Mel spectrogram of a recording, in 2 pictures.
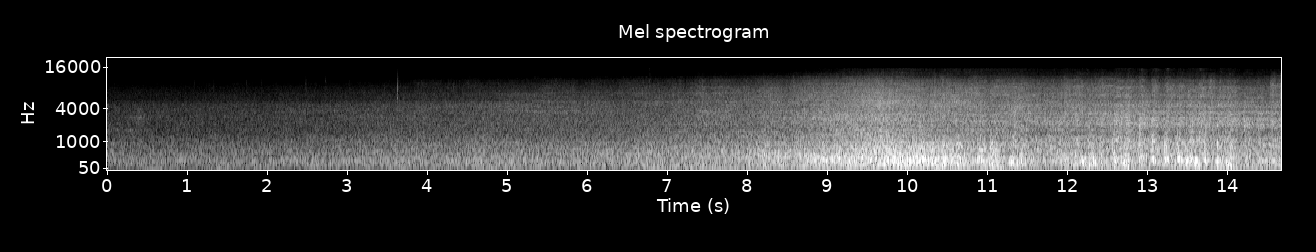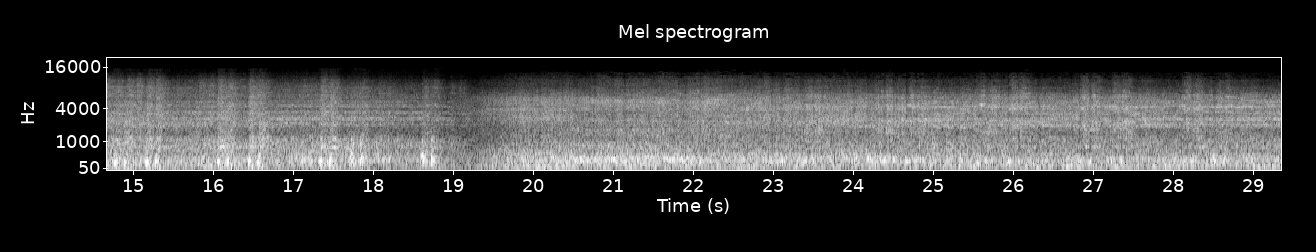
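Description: EH500 electric locomotive hauling a long container freight train, approaching and growing louder, at its loudest as it passes about a third of the way in. The container wagons follow with a steady rumble and clickety-clack over the rail joints, with a brief lull about two-thirds in.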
